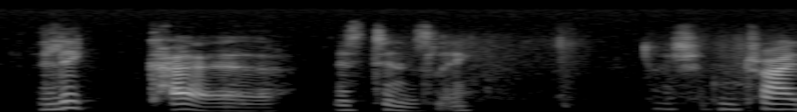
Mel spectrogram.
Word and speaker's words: liqueur: i don't care for liquor when referring to a cordial we use the french pronunciation liqueur miss tinsley i shouldn't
